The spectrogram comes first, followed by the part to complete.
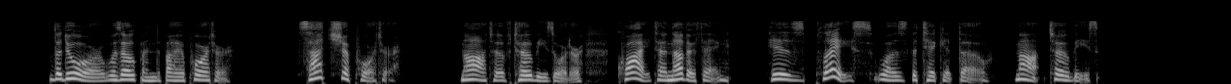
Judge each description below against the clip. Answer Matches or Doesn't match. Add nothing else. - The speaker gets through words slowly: Matches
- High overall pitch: Matches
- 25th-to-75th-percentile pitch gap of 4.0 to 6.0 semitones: Matches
